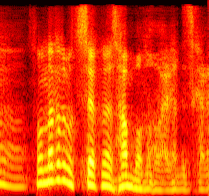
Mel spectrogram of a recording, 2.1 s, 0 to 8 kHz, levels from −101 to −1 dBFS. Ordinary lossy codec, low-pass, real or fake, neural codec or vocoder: AAC, 32 kbps; 7.2 kHz; fake; codec, 16 kHz, about 1 kbps, DyCAST, with the encoder's durations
